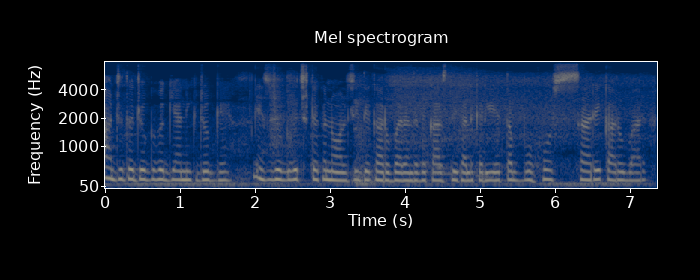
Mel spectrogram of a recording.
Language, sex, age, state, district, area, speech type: Punjabi, female, 18-30, Punjab, Shaheed Bhagat Singh Nagar, rural, spontaneous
